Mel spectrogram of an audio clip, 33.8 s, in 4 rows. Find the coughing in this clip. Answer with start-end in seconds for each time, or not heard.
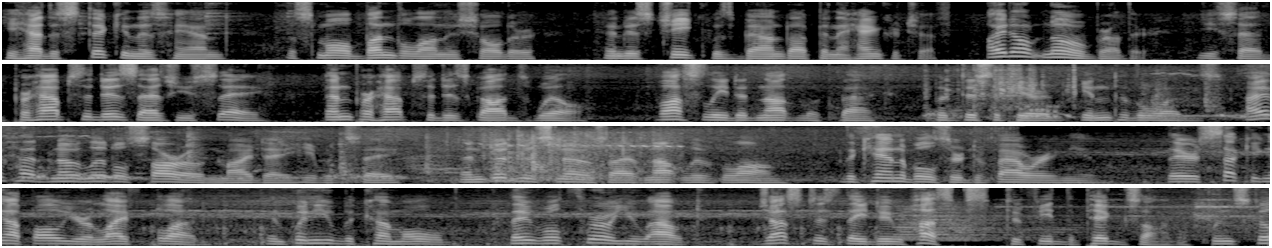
not heard.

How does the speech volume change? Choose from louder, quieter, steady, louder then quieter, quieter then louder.
steady.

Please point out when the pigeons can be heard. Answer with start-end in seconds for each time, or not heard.
14.6-21.4.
